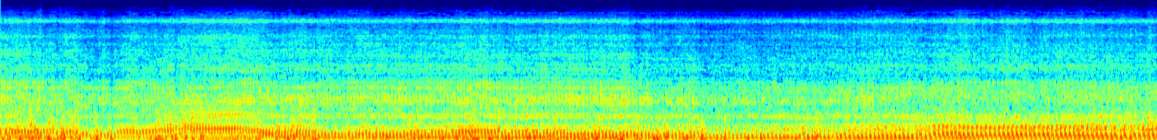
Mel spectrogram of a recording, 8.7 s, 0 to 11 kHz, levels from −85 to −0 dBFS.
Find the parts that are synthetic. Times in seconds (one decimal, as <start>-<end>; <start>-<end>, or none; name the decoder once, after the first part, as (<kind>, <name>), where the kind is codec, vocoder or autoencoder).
none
